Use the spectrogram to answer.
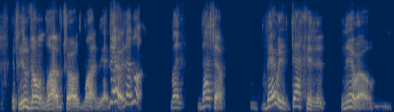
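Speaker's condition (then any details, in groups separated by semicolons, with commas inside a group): Tongue cancer surgery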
